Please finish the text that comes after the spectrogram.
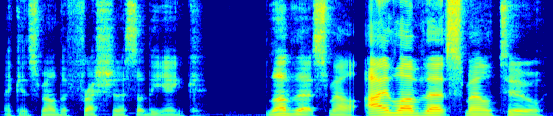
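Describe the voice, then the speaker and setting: Male game-dev streamer, unhurried and halting, thinking aloud; dry close recording, soft guitar music underneath. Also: medium pitch, animated, clean tone, dry recording. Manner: halting, thinking out loud, repeating and rewording lines. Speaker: streamer developing own visual novel. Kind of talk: casual livestream, reading and drafting script aloud.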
